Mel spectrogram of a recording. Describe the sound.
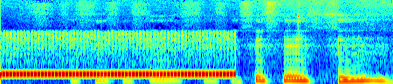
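A telephone dial tone hums steadily and evenly for under two seconds with a voice over it, then cuts off as people talk.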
